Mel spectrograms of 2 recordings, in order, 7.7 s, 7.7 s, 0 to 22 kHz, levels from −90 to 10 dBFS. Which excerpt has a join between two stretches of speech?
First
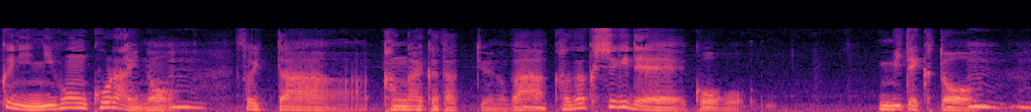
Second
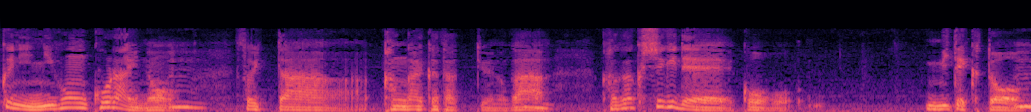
first; 1 cut; at 4.1 s

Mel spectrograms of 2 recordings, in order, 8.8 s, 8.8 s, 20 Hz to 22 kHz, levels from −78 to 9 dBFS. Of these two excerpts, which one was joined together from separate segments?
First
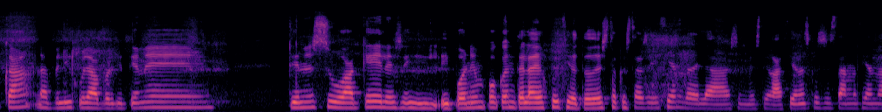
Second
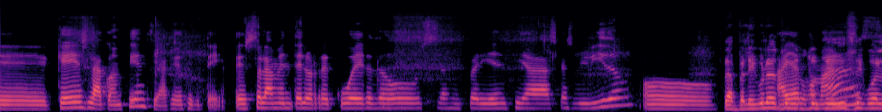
second; 1 cut; at 6.4 s

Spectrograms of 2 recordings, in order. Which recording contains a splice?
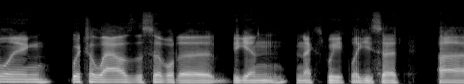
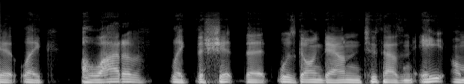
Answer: first; 2 cuts; at 1.8 s, 3.0 s

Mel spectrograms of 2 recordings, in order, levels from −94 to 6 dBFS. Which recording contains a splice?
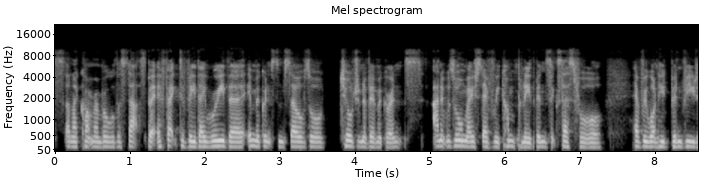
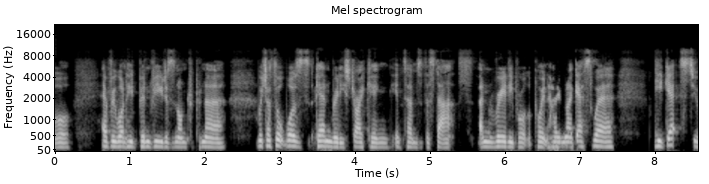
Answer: first; 2 cuts; at 1.2 s, 6.4 s

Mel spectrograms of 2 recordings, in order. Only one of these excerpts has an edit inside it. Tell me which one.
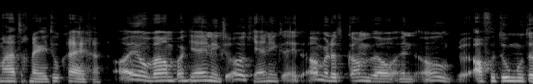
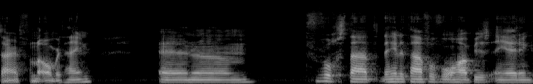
first; 2 cuts; at 1.1 s, 2.5 s

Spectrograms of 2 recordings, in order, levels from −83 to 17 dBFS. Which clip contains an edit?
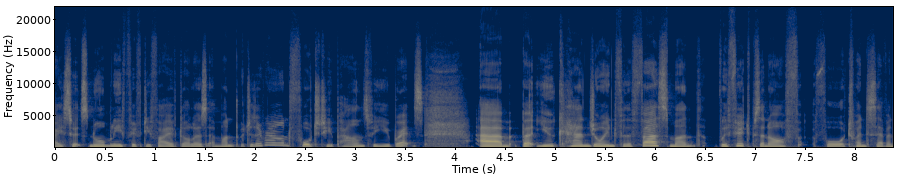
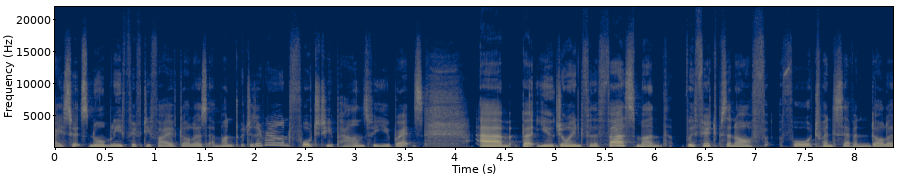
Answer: second; 1 cut; at 5.0 s

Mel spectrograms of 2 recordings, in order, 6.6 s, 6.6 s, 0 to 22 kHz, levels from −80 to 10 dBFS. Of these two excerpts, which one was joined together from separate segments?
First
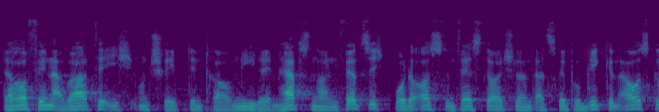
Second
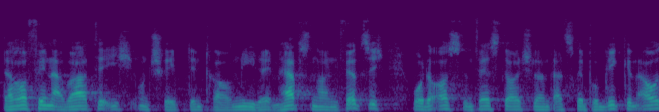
first; 1 cut; at 3.9 s

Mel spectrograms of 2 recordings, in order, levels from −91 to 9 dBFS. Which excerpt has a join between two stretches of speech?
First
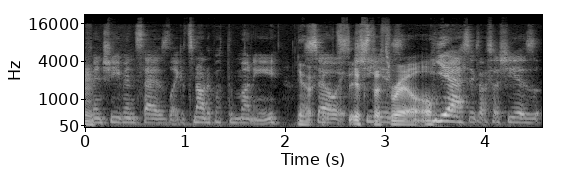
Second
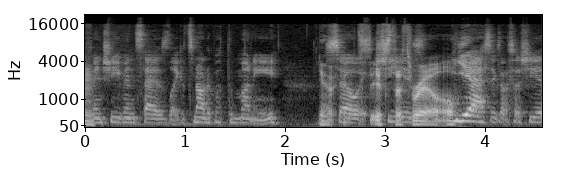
first; 1 cut; at 2.0 s

